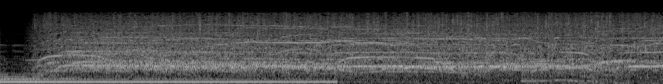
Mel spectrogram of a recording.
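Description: The studio audience of the jazz program Bent Notes on community radio station Joy 94.9 breaks into a big round of applause for a guest vocalist and composer: dense steady clapping mixed with cheers and whoops, loud and sustained throughout, with a low steady hum underneath for the first few seconds.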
